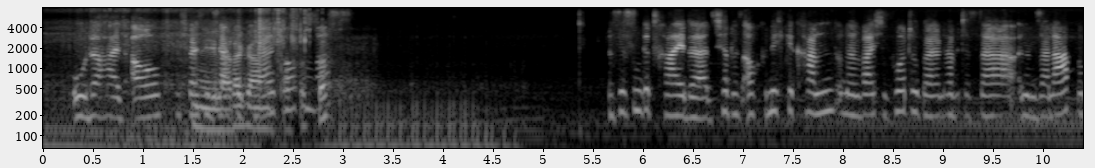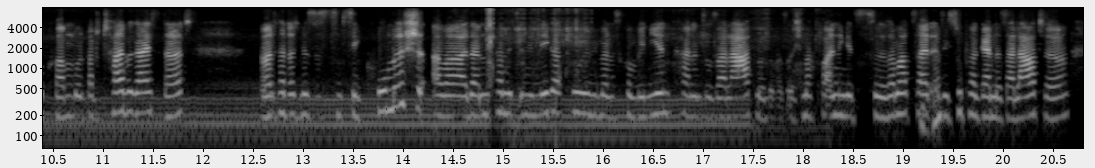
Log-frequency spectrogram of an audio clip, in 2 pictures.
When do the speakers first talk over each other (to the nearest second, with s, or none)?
1 s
